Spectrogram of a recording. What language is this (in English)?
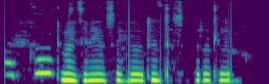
Pashto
